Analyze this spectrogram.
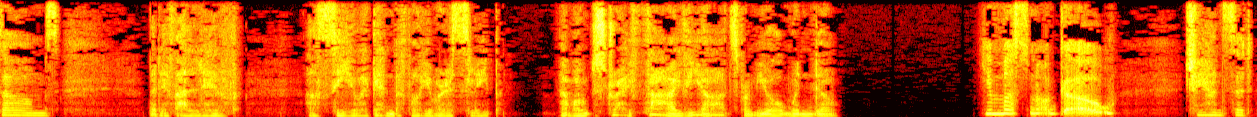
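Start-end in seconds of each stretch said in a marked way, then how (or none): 1.5-8.4 low, hushed lover's vow; tender promise. Acted. Lover promises to come back. 9.8-11.2 high, drawn-out, insistent cry; cling to him with your voice; desperate plea. Acted. Dying woman clings to lover.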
